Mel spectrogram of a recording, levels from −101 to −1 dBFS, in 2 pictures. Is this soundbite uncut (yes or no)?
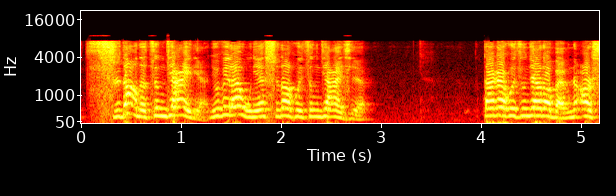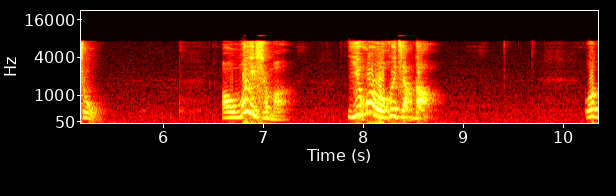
yes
